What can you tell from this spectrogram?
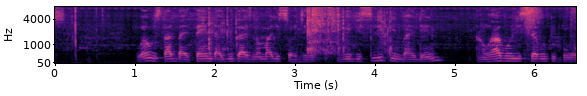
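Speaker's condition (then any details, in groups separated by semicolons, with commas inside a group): No condition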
